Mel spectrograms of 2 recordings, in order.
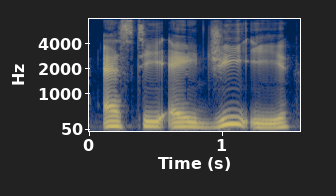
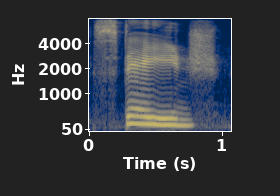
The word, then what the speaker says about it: stage: S T A G E. Looks like the word stage, but it's stage.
